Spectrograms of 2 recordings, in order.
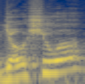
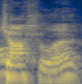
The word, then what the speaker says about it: Joshua: got the name yoshi my real name is joshua and people can say it properly yoshua yeah does your mom mess up it's just like joshua so it's exactly that's right in indonesia like we go by hebrew style it's not joshua joshua becomes yosua or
